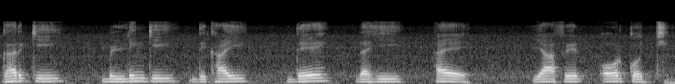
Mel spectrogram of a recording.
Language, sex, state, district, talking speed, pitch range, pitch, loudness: Hindi, female, Madhya Pradesh, Dhar, 105 wpm, 125-140 Hz, 130 Hz, -14 LUFS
